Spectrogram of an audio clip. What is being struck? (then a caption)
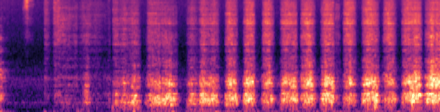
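Coated paperboard juice carton. Long nails scratch the printed side of a coated paperboard orange juice carton near its scuffed strip. After a faint start, about eleven dry, rasping strokes follow in a loose, quickening rhythm. Each stroke is a short papery scrape centred in the midrange, growing louder toward the end.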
